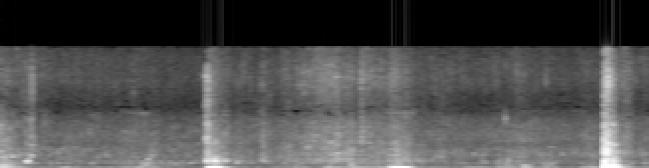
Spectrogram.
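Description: Faint trickle of a shallow stream, broken by two sharp knocks and a duller thump as a clay pot and a basin of utensils are set down on the stream bed.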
